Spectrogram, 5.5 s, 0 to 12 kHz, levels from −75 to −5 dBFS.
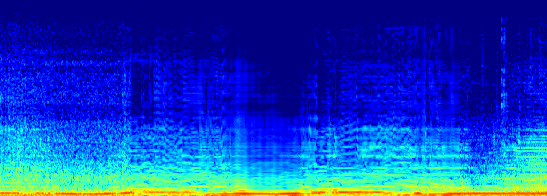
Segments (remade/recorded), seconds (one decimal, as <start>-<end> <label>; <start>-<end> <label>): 0.0-1.3 recorded; 1.3-4.6 remade; 4.6-5.5 recorded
